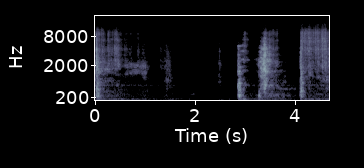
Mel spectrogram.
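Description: Steel ladle scraping across a tawa as thick adai batter is spread. There are a couple of short scrapes about three seconds in, then a longer stretch of scraping near the end.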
